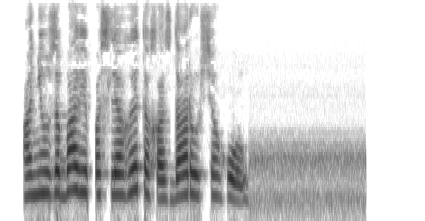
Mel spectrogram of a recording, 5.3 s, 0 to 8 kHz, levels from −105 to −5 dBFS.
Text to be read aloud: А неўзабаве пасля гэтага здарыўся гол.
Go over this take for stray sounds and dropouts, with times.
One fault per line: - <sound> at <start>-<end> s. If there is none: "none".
none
